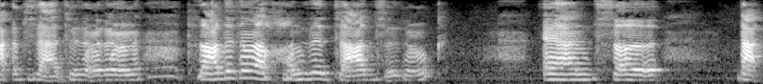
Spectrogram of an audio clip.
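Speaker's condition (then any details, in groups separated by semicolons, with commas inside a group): Speech impairment; hard to understand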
